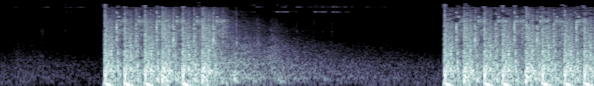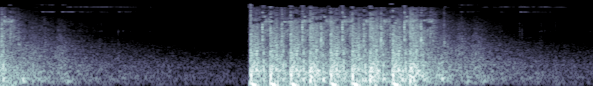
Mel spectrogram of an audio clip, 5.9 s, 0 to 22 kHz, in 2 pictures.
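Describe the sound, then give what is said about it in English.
Automatic gunfire in a video game: three separate bursts of rapid rounds, each starting with a sharp attack and trailing off in a long decaying roar, with short pauses between them. “Looks like about another good meter in recoil from that 7 or 8 round burst then.”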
